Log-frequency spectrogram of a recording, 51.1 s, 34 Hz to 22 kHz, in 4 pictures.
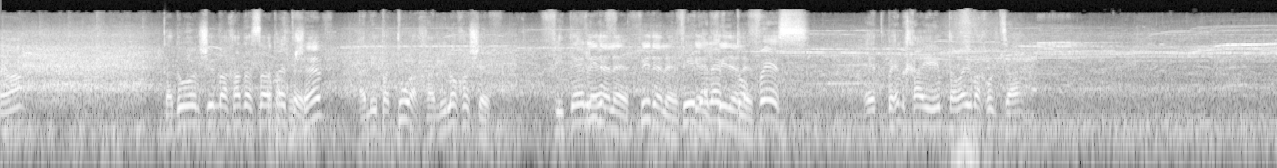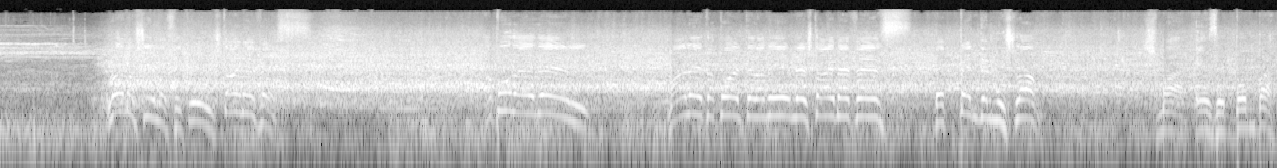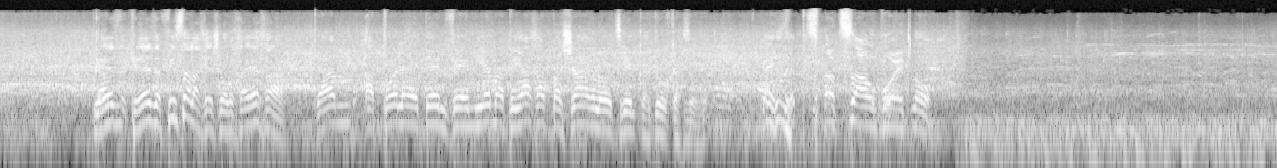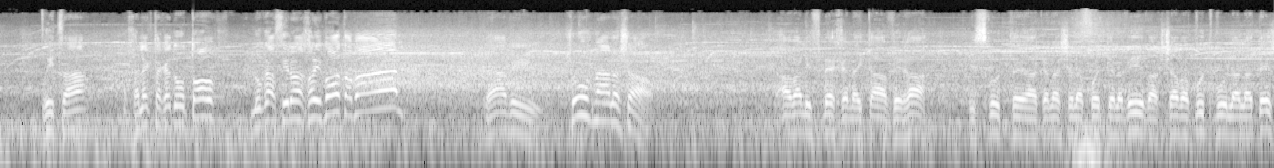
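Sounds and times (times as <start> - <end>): crowd roaring: 0.0 - 1.6, 9.4 - 11.2, 13.7 - 31.5, 48.8 - 50.4
stadium crowd din: 0.0 - 51.0
whistling: 5.0 - 6.2, 7.5 - 14.4, 36.4 - 40.6, 42.4 - 51.0
low rumble: 49.0 - 49.8.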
